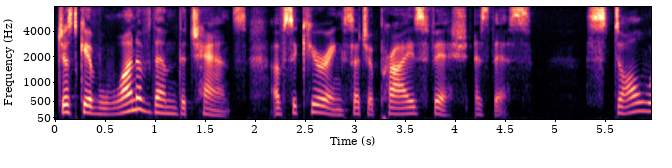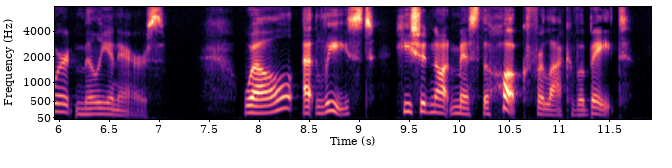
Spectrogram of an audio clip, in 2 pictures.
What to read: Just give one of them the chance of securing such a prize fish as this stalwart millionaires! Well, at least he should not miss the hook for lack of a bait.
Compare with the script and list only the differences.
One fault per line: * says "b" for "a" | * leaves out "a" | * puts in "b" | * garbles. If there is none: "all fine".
all fine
